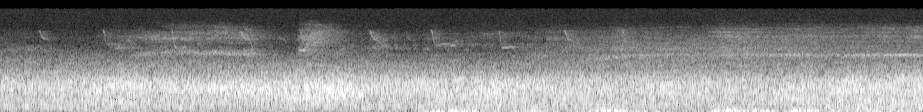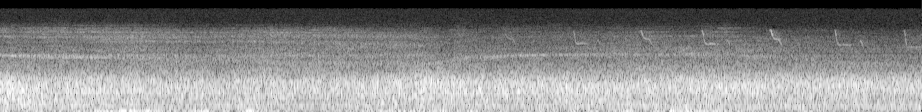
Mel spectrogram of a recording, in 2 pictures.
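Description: A train passing on the main line: a steady rush of wheel-and-rail noise that holds through the whole stretch, with some low rumble in the middle.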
